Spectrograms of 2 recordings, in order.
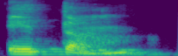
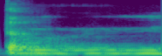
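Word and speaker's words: etaṃ: Here you see a very good example that etam, it's pronounced there as a pure M because it's followed by another M, etam mangalam uttamam. And if it's followed by a vowel, it's also pronounced as a man. That's why here, etam mangalam uttamam, the Thais could slip into pronounce it etang mangalam, but the Indians wouldn't like that, and the Sri Lankans, the Sinhala speakers wouldn't like it either.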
